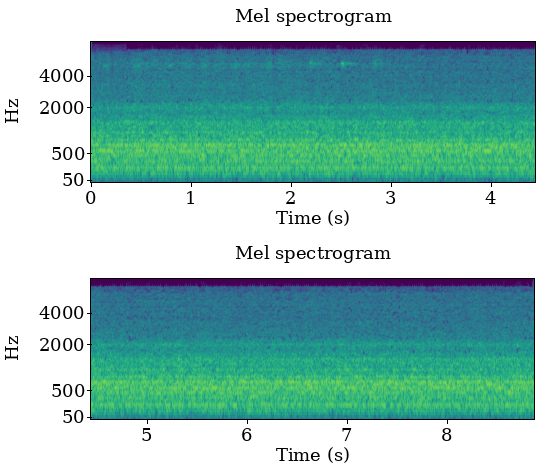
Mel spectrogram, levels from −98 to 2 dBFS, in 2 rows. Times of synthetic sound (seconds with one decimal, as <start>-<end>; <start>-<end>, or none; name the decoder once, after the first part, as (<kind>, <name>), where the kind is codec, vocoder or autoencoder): 0.9-4.1 (autoencoder, DAC-VAE); 4.9-5.7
